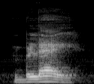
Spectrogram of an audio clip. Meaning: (adjective) 1. happy; momentarily. For generally in life, see gelukkig 2. glad; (noun) 1. lead (metal) 2. the colour of lead
- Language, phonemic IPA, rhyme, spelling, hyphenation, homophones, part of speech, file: Dutch, /blɛi̯/, -ɛi̯, blij, blij, blei, adjective / noun, Nl-blij.ogg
